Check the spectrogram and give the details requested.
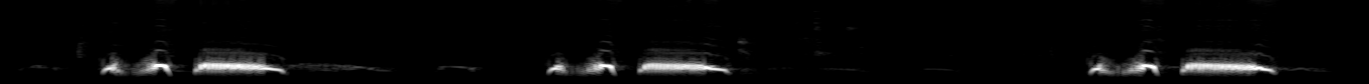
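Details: Spotted dove with a thổ sấm voice, calling to rouse decoy birds. Three evenly spaced, deep phrases come about every two and a half seconds, each a sharp double note and a long throaty coo.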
